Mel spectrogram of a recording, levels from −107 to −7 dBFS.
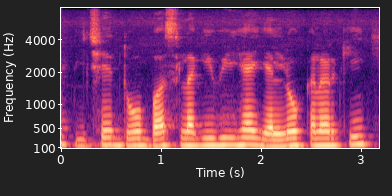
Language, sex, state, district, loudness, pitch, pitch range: Hindi, male, Jharkhand, Deoghar, -17 LUFS, 145 Hz, 140-155 Hz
